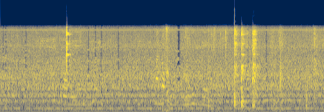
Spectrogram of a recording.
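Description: Raw meat slides into a hot pan with a clatter.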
